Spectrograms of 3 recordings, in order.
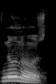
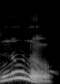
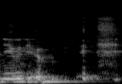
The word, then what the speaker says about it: Nuno: James how to pronounce nuno's name like a Portuguese it is nunno I never I never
